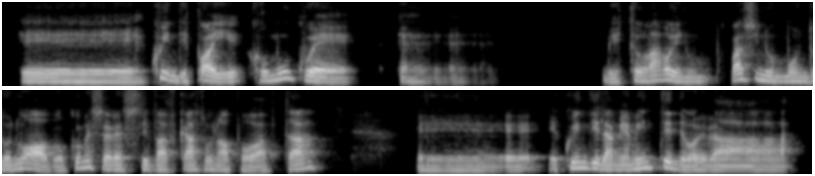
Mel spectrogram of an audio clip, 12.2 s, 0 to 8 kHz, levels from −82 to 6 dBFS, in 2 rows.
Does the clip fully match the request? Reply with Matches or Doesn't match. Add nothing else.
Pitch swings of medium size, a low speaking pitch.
Matches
